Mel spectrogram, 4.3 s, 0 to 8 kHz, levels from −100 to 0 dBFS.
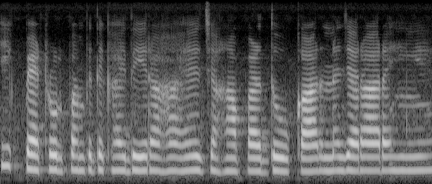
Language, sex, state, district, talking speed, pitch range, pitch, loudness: Hindi, female, Bihar, Madhepura, 205 wpm, 220-230 Hz, 225 Hz, -25 LUFS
